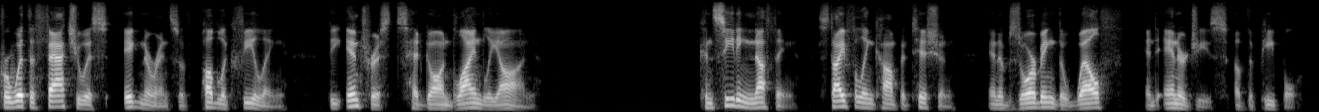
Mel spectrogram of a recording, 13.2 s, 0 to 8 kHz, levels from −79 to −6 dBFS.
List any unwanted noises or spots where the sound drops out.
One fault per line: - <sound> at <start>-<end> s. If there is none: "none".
none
